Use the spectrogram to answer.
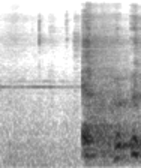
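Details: Half a second of room quiet, then one rough cough burst from an adult woman with a cold.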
